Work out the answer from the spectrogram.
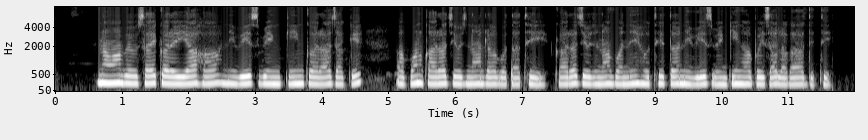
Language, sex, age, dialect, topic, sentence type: Chhattisgarhi, female, 31-35, Eastern, banking, statement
